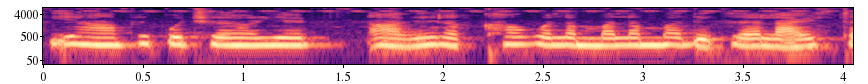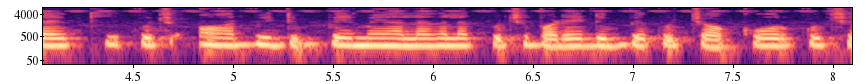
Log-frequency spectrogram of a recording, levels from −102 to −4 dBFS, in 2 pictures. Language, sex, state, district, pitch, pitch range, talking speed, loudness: Hindi, female, Punjab, Kapurthala, 225 Hz, 210-230 Hz, 220 wpm, -15 LUFS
